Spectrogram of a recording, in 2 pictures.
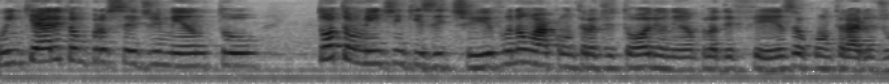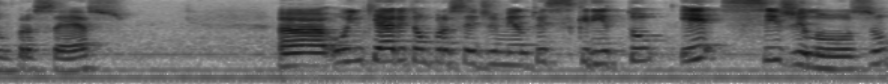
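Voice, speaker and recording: A woman's fairly high voice with lively intonation, heard with audible room echo. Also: moderate pace. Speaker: law professor. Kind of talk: recorded video lecture.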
